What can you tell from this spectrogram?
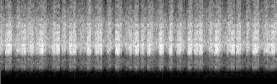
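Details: Cicadas singing in midsummer in a pine forest in Greece: a dense, buzzy, unbroken high drone, pulsing in quick throbs several times a second, with no other sounds.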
